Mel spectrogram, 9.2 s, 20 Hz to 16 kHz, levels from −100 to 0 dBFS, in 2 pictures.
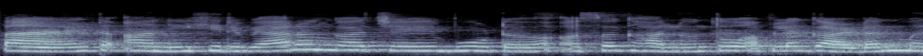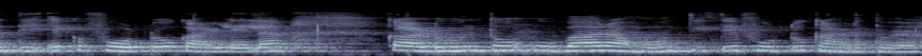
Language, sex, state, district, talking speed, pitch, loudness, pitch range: Marathi, female, Maharashtra, Aurangabad, 135 wpm, 265 Hz, -25 LUFS, 250-275 Hz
